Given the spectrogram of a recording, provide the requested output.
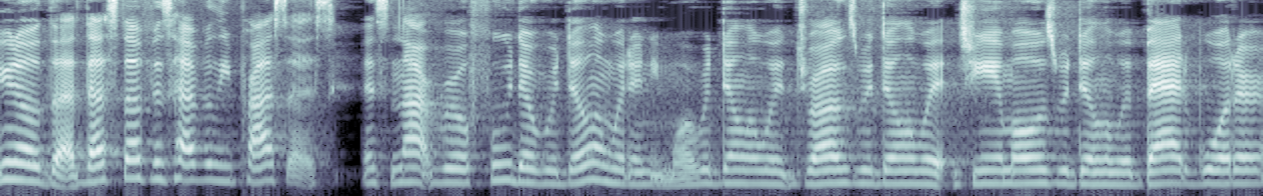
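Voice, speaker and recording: Talking at a fairly quick pace, a woman with a New York accent leaves hardly any pauses. Her pitch sits in the medium range. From US Northeast, Brooklyn, New York. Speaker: vegan chef. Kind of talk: interview. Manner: casual.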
